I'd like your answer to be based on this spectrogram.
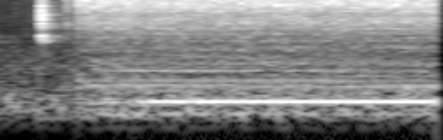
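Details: A click, then a steady constant-tone motor hum as the suction machine is turned on during a tracheostomy suctioning teaching demonstration.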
